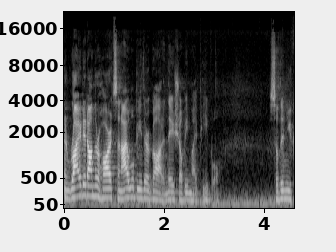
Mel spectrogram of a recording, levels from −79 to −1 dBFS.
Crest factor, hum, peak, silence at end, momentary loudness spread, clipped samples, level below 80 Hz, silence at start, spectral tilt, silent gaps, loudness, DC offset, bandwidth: 20 dB; none; -2 dBFS; 0 s; 18 LU; under 0.1%; -42 dBFS; 0 s; -4 dB/octave; none; -20 LUFS; under 0.1%; over 20 kHz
